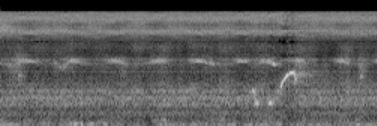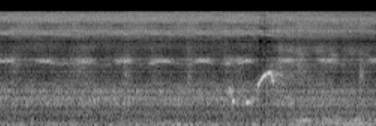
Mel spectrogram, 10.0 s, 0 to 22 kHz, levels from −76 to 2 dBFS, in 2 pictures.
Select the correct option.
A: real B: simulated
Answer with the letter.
B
